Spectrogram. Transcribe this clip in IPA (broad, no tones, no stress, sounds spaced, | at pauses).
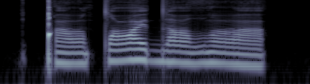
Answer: ǃ ã tˤ ɛ d a ðˤ ã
